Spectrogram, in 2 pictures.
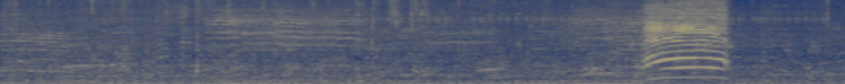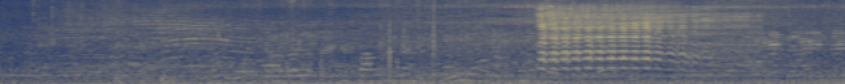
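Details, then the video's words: Goat screaming: a loud, harmonic, wavering cry near five seconds and a longer rippling scream around ten to eleven seconds, over steady engine rumble and human voices. "GOAT SCREAMING"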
